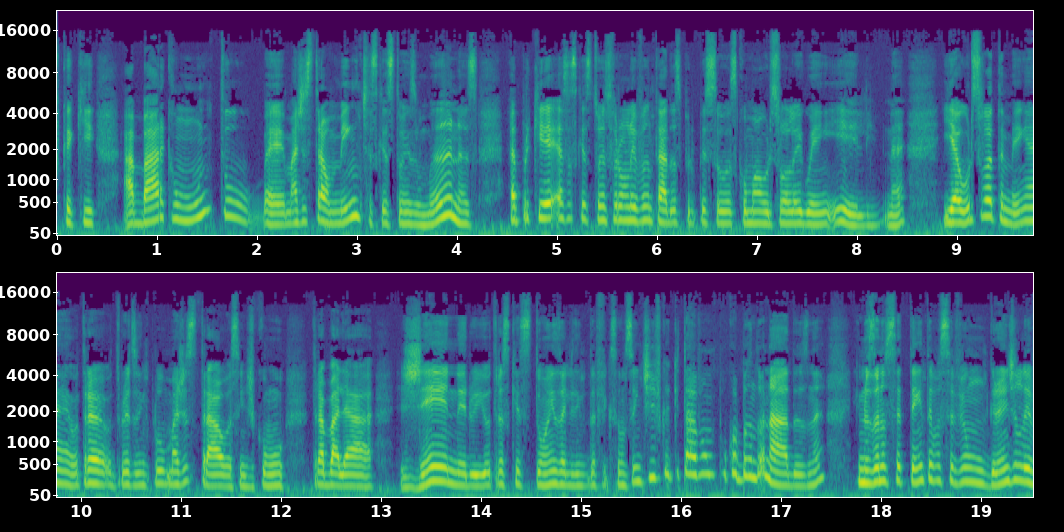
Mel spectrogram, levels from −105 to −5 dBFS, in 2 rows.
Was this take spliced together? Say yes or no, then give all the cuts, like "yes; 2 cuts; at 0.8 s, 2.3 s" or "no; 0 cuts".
no; 0 cuts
